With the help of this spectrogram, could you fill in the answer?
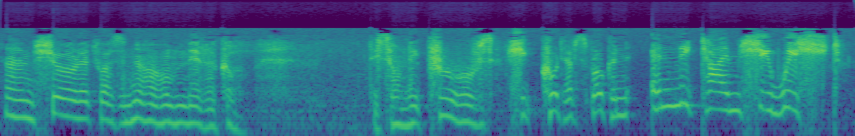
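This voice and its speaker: A cold, scolding sister in an old radio play. She speaks slowly and severely, on a dull broadcast with faint noise. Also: fairly low pitch, lively intonation. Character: stern, bitter spinster sister, cold and scolding. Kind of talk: radio drama acting.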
